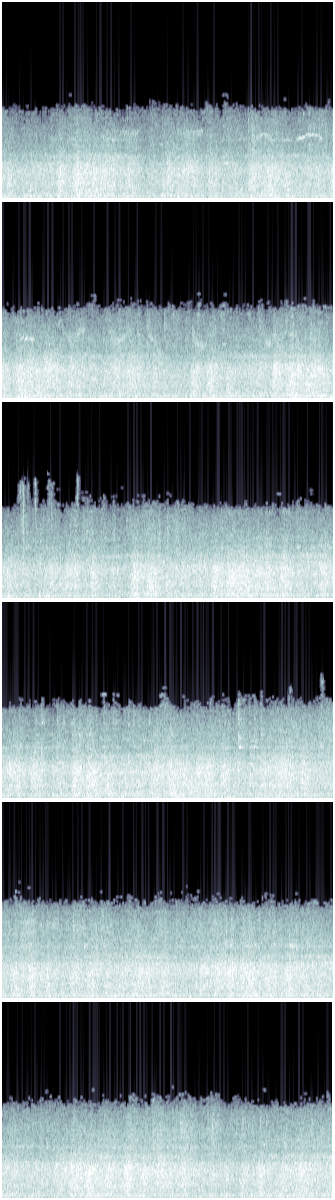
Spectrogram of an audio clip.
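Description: Freight cars of a long mixed train (autoracks, a covered grain hopper, a centerbeam flatcar) rolling past at a crossing: a steady, loud rumble of steel wheels on rail with a repeating clickety-clack of wheels over the rail joints.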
